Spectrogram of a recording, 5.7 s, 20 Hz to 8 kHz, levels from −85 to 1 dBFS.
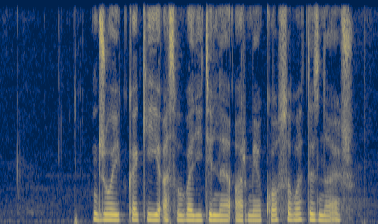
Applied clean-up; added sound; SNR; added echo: none; none; none; none.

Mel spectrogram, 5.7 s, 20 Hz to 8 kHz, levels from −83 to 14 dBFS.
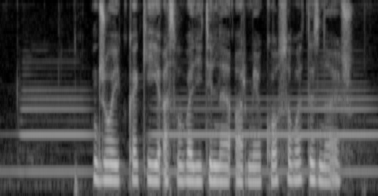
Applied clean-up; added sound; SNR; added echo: none; Wind instrument, woodwind instrument; 13 dB; none.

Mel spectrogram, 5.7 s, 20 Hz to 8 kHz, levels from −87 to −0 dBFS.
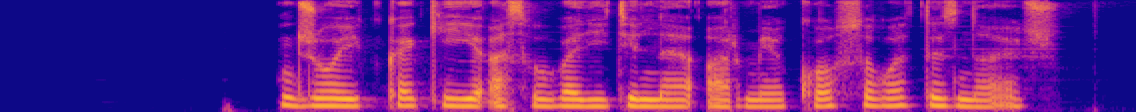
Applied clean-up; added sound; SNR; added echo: neural mask model DeepFilterNet 3.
